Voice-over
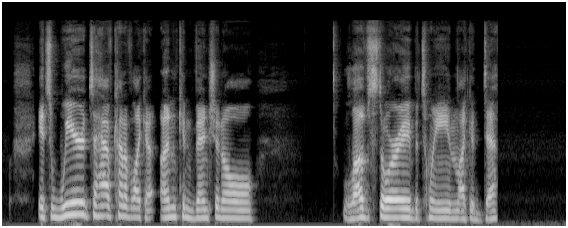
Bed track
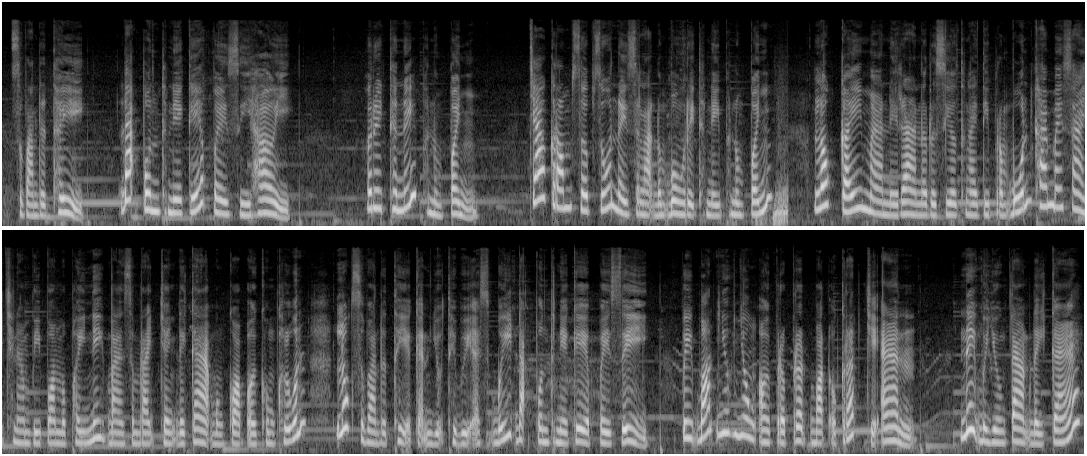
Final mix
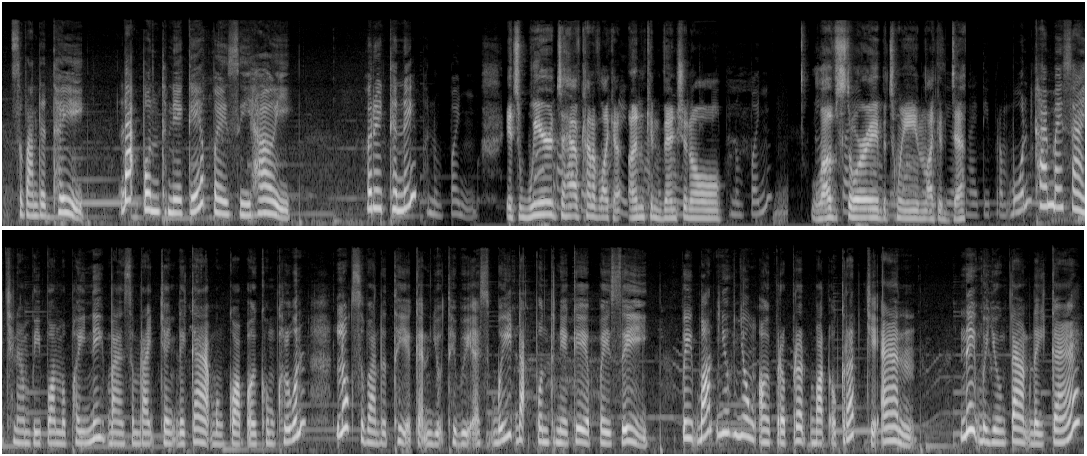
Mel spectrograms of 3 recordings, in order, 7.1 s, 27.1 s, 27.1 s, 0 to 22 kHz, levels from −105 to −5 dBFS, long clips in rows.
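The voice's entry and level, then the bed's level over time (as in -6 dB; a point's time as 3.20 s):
5.85 s, -4.5 dB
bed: 5.03 s 0 dB
5.51 s -23.5 dB
12.38 s -23.5 dB
13.03 s 0 dB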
